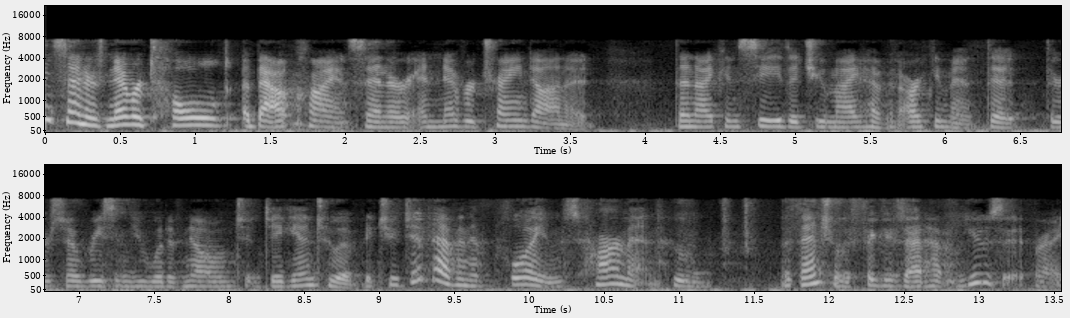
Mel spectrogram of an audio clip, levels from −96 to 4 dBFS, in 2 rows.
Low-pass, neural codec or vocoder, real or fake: 7.2 kHz; codec, 16 kHz, 1.1 kbps, Voila-Tokenizer; fake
